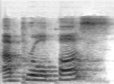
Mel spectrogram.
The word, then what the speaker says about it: apropos: I mean another word here, apropos. And if the S is silent, I guess it's apropos.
